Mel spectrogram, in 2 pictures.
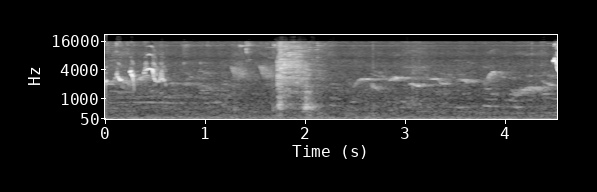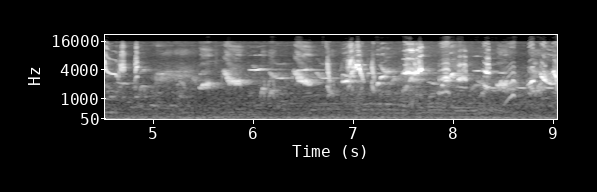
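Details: An oriental magpie-robin sings in the morning, a lure for other birds. It starts quiet, with a few soft chirps and a rasp, then builds into a dense stretch of varied whistles, squeaks and scratchy notes toward the end.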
